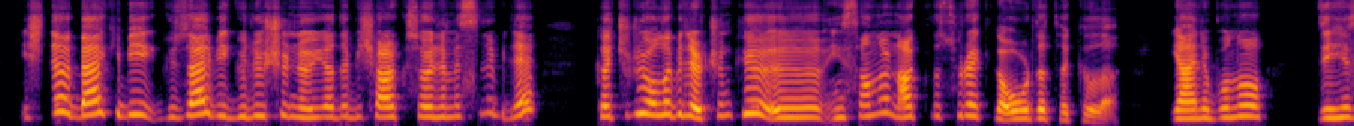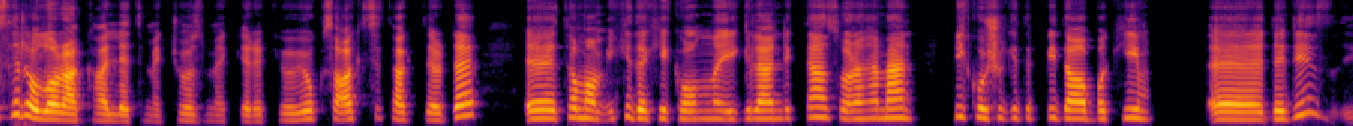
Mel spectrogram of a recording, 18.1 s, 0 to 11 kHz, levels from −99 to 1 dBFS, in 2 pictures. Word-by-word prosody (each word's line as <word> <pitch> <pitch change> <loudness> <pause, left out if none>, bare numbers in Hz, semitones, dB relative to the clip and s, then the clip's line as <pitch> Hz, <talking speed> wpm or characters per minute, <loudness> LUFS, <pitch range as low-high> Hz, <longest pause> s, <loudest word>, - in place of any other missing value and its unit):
işte, 355 +10 -2
belki 325 +1 +4
bir 315 -2 0
güzel 255 - +2
bir 280 - -3
gülüşünü 265 +1 -4
ya 250 +2 -2
da 270 -2 -9
bir - - -14
şarkı 255 0 +1
söylemesini 265 +6 -4
bile - - -1 0.4
kaçırıyor 290 +5 0
olabilir. 305 -7 +4
Çünkü, 300 +3 -5
ııı, 245 -7 +2
insanların 275 +9 -5
aklı 265 +2 0
sürekli 285 0 -2
orada 220 +1 +3
takılı. 185 - -8 0.3
Yani, 220 +1 +3
bunu 265 +2 0 0.3
zihinsel 245 +8 -1
olarak 190 -5 +7
halletmek, 160 -3 -5
çözmek 160 -3 -13
gerekiyor. 160 +3 -9
Yoksa 205 +1 -2
aksi 205 +4 0
takdirde, 195 - 0 0.3
eee, 215 0 +3
tamam, 220 0 +1
2 230 +6 -11
dakika 220 -1 0
onunla 210 +1 -4
ilgilendikten 215 +4 0
sonra 210 -2 -1
hemen 230 0 +3 0.3
bir 265 - -4
koşu 235 -2 -1
gidip 230 +1 -14
bir 240 -1 -7
daha 215 -1 +4
bakayım, 210 0 -4 0.4
eee, 195 0 +4
dediğin 290 - -1
z 255 - -24
235 Hz, 160 wpm, -23 LUFS, 210-270 Hz, 0.4 s, olarak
